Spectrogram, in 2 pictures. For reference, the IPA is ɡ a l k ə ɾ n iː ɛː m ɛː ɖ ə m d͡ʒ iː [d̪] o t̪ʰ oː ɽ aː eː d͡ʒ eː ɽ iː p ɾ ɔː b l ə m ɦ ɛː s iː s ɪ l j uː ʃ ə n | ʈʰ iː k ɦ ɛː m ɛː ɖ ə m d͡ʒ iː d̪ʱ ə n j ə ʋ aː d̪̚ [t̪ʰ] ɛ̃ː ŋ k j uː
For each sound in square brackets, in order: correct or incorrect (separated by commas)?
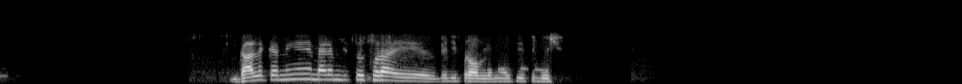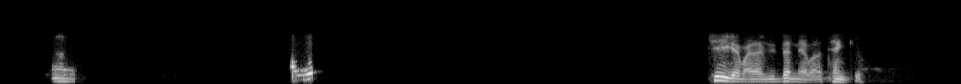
incorrect, correct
